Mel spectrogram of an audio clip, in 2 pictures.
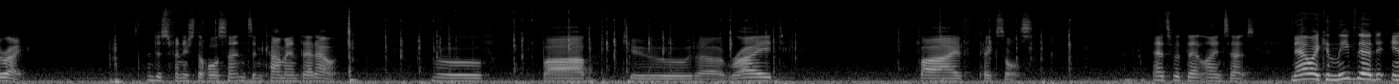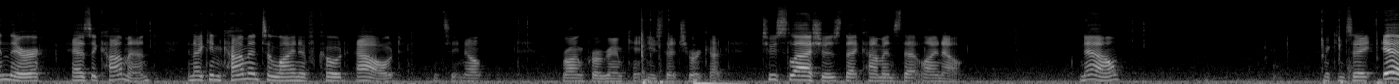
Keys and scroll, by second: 3.6-11.1 typing, 17.7 super+/, 20.3 typing, 27.3-27.9 typing.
